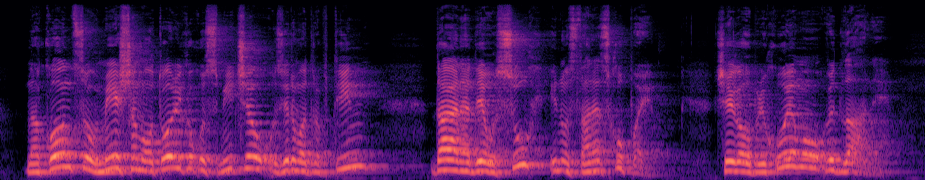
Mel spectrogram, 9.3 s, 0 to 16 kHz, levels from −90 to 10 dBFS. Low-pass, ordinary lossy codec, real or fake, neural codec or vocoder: 14.4 kHz; none; real; none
